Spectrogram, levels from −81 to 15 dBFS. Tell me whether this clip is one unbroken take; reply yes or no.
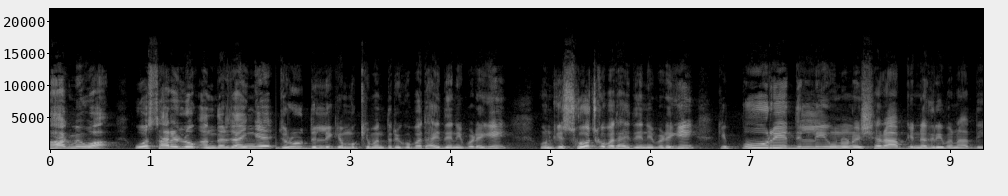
no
